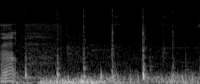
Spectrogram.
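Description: Low rumbling handling noise, with a few short sharp taps as a hand touches the wing mirror cover.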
